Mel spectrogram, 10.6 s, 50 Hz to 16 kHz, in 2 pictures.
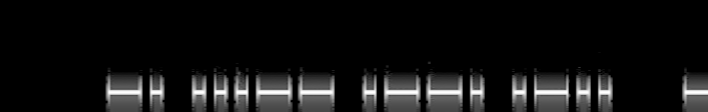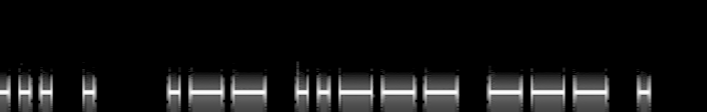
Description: Morse code, heard as a keyed tone, about 15 wpm, 700 Hz. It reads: N3PL DE W2OE
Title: USA Callsign DE Callsign - 4 Characters - 15wpm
